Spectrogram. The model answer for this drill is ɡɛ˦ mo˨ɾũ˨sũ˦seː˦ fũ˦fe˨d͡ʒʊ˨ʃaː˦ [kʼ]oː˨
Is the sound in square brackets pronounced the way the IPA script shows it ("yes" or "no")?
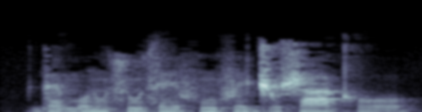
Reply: no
